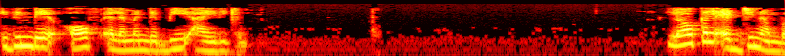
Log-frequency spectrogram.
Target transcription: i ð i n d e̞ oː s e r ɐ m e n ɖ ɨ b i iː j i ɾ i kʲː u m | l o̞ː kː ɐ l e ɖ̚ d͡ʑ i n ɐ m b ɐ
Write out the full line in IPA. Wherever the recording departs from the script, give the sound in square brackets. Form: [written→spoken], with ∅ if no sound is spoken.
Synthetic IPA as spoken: i ð i n d e̞ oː [s→f] e [r→l] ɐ m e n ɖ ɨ b i [iː→aː] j i ɾ i kʲː u m | l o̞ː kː ɐ l e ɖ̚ d͡ʑ i n ɐ m b ɐ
